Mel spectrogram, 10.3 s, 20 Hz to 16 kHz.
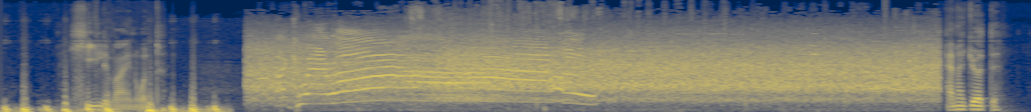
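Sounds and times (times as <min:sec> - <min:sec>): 
speech: 0:00.7 - 0:01.8, 0:09.5 - 0:10.1
huge football stadium crowd cheering and shouting after a winning goal: 0:02.4 - 0:09.4
excited voice: 0:02.6 - 0:06.1.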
